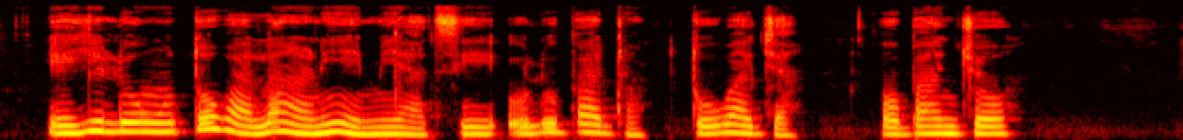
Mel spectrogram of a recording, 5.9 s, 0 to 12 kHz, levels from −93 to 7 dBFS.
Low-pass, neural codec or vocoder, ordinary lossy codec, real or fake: 9.9 kHz; none; none; real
